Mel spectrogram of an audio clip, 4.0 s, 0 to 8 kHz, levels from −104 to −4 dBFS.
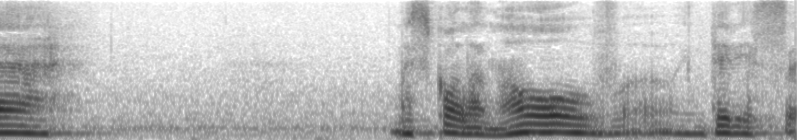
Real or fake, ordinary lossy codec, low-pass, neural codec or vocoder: real; none; none; none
